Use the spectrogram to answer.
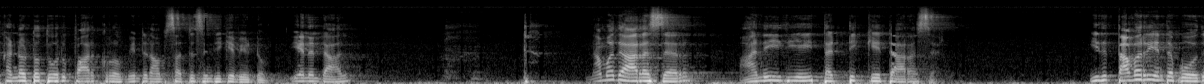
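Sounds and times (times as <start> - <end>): man speaking: 0.0 - 3.6, 5.9 - 9.6, 10.9 - 12.0
man coughing: 4.4 - 5.6.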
